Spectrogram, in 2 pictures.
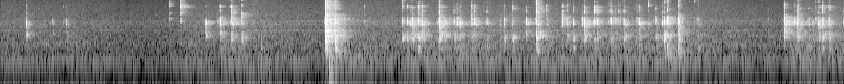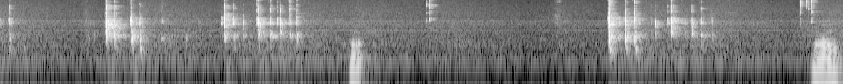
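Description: Typing on a computer keyboard: irregular bursts of quick keystrokes with short pauses between them, a longer pause of about a second and a half near the end, then a final burst.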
